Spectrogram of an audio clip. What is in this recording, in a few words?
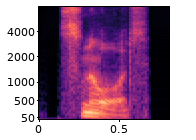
"snort", British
